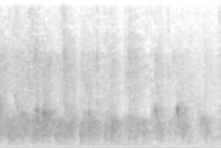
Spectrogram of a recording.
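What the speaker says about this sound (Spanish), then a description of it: "Pero dale un fuerte aplauso al Señor." A church congregation claps together in sustained applause, a dense, even patter of many hands heard from within the room, moderately quiet and continuous.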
